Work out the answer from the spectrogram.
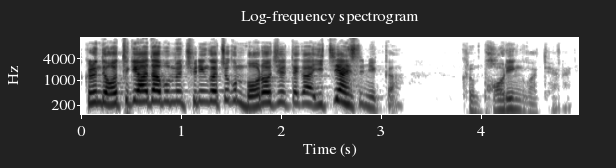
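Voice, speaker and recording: A man's voice: very high-pitched, animated, quick pace, a bit bright. A male pastor preaching a sermon in a church, telling stories, acting out quotes and speaking directly to the congregation. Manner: storytelling with acted-out quotes. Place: church sanctuary.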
